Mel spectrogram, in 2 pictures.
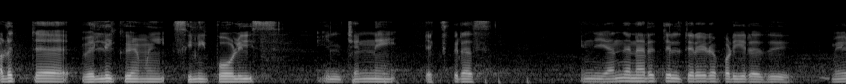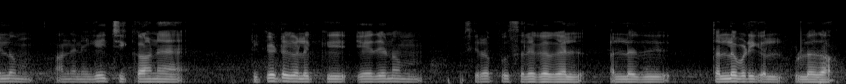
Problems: constant background noise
